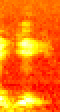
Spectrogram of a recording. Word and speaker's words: ye: Instead of saying you, they'd say ye. That's what they've got here, just so you know. And just an FYI for your information, it rhymes with we and me.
